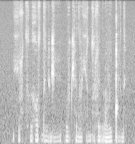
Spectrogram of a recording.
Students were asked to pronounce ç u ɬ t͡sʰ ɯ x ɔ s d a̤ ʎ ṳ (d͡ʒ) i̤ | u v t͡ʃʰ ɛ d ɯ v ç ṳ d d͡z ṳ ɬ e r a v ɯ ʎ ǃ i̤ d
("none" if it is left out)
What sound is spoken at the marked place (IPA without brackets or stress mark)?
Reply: d͡ʒ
